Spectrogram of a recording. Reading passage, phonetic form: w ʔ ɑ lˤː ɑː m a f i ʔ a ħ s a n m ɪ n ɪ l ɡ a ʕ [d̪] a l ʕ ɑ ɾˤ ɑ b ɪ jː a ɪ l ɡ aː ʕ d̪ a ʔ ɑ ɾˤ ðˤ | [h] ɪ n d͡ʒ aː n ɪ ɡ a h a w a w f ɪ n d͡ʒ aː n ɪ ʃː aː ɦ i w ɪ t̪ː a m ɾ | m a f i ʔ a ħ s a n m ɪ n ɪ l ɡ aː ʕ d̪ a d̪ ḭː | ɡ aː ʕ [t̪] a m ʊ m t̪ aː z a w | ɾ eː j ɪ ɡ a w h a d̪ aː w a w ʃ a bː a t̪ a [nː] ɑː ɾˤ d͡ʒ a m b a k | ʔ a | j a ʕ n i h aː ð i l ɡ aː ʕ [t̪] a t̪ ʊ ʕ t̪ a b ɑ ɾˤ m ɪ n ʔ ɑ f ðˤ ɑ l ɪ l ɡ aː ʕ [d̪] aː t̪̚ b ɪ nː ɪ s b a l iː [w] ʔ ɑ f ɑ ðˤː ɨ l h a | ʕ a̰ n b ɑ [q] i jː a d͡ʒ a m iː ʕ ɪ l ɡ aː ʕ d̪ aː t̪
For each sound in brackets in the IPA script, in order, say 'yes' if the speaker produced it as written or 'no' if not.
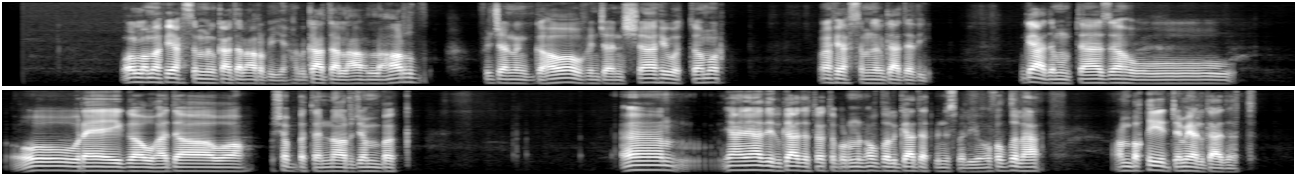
yes, no, no, yes, no, yes, yes, yes

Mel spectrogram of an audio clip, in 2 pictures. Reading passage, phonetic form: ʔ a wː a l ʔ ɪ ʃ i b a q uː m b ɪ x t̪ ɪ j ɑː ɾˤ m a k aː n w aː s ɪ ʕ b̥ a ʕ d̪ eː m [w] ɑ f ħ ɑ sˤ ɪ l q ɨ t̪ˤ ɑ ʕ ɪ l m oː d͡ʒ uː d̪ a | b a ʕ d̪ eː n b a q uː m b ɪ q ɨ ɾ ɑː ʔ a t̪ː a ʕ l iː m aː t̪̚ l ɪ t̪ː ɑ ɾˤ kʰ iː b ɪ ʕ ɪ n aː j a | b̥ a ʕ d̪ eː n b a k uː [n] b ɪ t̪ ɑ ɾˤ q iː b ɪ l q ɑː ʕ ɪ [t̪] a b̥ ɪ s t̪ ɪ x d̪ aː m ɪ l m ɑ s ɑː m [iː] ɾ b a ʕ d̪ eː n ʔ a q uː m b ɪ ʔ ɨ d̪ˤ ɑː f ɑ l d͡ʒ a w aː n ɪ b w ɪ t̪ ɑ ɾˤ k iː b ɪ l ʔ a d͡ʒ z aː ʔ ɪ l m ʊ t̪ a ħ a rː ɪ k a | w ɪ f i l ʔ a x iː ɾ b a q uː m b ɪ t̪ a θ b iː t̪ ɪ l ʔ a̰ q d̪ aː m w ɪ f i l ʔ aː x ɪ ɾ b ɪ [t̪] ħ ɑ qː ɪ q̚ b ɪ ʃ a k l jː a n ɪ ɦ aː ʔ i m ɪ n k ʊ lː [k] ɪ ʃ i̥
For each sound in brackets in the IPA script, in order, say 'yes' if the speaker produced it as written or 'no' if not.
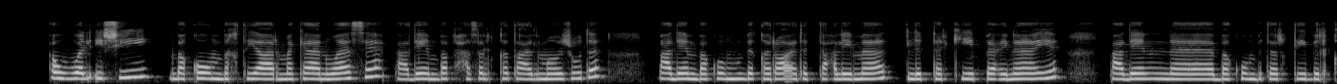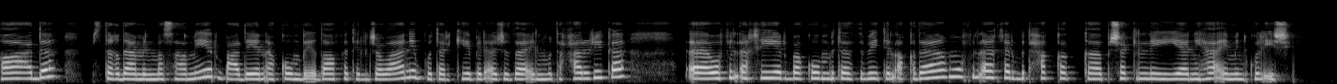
no, no, no, yes, yes, no

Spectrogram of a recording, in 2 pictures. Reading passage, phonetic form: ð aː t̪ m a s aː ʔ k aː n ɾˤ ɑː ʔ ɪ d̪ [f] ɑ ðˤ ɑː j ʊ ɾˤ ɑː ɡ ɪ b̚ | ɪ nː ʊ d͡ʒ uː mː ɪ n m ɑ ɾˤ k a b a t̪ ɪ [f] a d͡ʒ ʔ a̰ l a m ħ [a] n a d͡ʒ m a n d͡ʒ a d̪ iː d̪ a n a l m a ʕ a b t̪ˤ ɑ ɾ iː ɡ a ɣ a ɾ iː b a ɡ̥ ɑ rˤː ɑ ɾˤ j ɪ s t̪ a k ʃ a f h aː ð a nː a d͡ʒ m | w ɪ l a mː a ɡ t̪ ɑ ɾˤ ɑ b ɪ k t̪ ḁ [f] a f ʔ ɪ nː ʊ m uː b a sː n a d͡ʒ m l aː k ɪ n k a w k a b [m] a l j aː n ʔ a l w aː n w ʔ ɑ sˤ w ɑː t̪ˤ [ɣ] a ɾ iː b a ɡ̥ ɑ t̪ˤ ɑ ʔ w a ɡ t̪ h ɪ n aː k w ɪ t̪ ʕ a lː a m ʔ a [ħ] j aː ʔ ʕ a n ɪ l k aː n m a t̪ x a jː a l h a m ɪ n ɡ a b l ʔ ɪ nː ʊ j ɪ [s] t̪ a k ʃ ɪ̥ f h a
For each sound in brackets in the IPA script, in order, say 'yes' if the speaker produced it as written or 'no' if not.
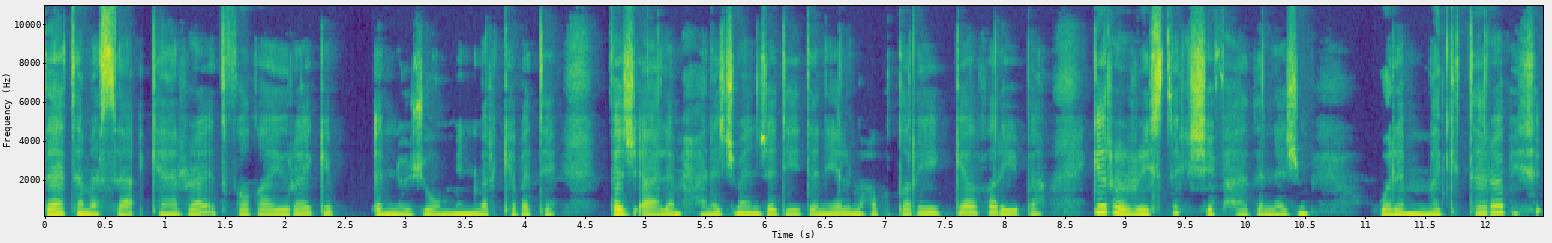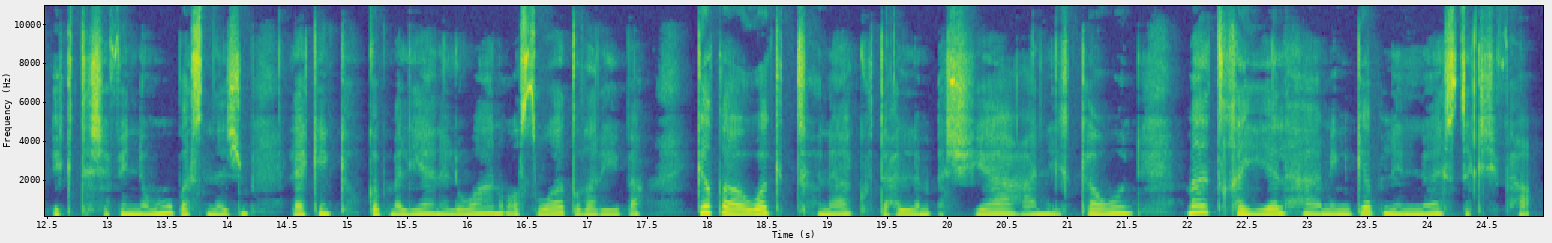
yes, yes, yes, no, yes, yes, no, yes

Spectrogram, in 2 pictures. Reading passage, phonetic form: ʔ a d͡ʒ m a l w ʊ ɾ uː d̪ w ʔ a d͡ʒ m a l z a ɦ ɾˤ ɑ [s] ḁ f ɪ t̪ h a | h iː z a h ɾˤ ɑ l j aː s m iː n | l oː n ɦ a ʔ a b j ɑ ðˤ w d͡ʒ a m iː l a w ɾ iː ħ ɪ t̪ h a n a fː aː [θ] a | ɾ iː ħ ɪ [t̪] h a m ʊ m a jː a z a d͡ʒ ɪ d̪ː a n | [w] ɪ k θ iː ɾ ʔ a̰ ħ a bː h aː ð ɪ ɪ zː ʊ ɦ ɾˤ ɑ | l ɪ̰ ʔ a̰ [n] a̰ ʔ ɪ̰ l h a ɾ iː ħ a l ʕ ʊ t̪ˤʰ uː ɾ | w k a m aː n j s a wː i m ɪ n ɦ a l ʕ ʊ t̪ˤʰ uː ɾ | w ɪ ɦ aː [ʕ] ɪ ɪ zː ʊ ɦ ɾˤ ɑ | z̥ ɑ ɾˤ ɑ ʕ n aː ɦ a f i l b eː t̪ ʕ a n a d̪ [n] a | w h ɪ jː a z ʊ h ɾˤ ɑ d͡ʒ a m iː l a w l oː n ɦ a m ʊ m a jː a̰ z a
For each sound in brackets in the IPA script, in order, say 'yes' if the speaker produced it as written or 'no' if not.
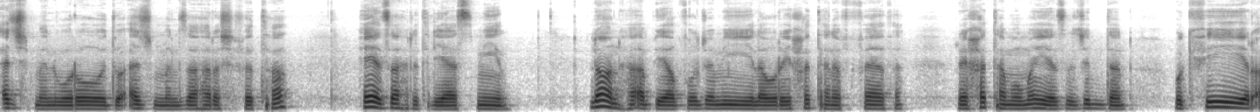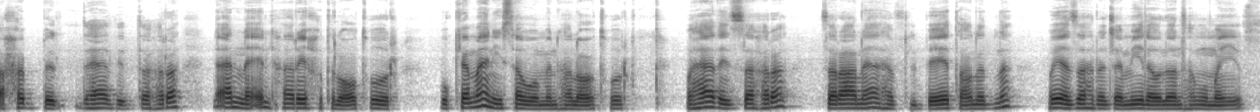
no, yes, yes, yes, no, no, yes

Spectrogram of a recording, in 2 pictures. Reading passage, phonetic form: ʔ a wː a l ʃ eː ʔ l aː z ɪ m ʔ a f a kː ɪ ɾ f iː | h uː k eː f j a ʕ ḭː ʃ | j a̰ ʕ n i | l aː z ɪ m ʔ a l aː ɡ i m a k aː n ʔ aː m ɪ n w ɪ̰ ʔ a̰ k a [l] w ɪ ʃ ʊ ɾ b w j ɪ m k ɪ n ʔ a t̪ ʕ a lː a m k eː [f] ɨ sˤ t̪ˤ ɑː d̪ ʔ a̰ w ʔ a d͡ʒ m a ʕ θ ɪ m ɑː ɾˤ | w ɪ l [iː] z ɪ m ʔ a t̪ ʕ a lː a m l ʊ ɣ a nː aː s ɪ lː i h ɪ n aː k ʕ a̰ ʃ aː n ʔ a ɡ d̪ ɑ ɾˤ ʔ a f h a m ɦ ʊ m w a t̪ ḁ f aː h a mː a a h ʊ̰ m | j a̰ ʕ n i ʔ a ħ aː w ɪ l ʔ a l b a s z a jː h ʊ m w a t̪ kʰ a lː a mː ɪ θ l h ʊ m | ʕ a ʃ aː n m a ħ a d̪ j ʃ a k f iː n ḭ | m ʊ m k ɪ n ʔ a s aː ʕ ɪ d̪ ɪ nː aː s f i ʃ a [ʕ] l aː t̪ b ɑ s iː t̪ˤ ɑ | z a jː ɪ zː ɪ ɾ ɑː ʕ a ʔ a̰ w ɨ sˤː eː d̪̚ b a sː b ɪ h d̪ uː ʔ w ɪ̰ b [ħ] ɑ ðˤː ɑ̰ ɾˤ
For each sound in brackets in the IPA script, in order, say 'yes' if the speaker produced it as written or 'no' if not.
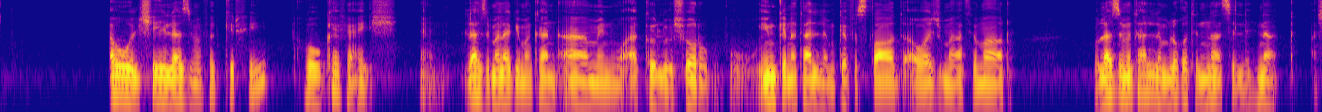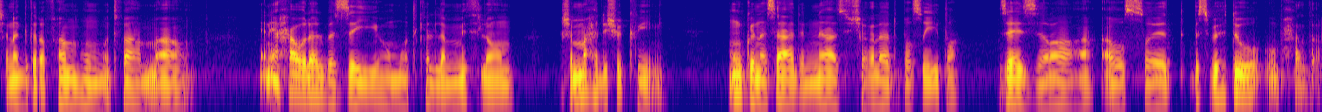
yes, yes, no, no, yes

